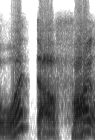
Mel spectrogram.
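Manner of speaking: slow, drawn-out stunned disbelief; retold shock. Retelling his reaction to her confession, slow stunned disbelief. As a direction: stretch it out like you can't believe it. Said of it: "I go".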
